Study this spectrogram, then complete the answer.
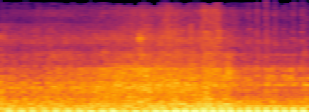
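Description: A fully loaded Royal Enfield Bullet ridden slowly on a wet mountain road over the Zojila Pass, its single-cylinder engine thumping steadily and loud throughout with a dense, rhythmic low chug.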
